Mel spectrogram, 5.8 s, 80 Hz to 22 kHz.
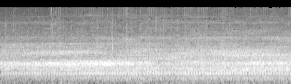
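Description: ESU sound decoders in two Piko class 612 (Regio-Swinger) model diesel railcars running in tandem, playing a steady diesel engine sound through the models' small speakers, swelling slightly about two seconds in.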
